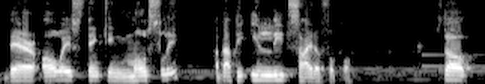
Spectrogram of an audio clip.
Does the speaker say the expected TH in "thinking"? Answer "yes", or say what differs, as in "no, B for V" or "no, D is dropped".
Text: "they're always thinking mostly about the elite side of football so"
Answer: yes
